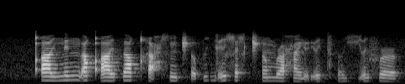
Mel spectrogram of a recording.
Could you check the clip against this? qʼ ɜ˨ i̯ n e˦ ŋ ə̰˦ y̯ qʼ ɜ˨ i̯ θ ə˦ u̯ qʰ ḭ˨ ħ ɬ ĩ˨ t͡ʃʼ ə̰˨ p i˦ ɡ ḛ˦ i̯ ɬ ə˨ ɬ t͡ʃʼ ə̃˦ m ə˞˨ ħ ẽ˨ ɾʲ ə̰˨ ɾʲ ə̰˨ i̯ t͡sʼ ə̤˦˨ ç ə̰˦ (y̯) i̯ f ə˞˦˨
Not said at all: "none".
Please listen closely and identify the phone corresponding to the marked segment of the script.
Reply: none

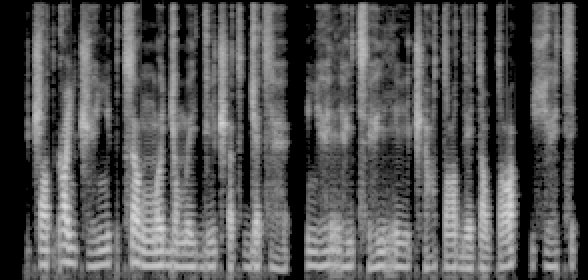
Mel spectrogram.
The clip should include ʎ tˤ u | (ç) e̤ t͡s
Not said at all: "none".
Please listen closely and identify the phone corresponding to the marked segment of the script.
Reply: ç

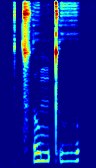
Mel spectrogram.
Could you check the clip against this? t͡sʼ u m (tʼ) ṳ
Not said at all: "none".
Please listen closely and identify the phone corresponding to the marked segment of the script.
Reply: tʼ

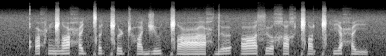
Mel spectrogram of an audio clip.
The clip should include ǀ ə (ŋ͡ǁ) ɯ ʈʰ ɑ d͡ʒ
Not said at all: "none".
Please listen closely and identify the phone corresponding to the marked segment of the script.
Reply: ǁ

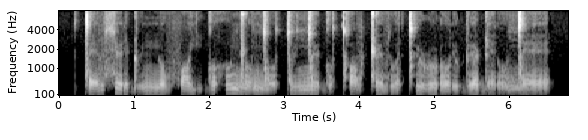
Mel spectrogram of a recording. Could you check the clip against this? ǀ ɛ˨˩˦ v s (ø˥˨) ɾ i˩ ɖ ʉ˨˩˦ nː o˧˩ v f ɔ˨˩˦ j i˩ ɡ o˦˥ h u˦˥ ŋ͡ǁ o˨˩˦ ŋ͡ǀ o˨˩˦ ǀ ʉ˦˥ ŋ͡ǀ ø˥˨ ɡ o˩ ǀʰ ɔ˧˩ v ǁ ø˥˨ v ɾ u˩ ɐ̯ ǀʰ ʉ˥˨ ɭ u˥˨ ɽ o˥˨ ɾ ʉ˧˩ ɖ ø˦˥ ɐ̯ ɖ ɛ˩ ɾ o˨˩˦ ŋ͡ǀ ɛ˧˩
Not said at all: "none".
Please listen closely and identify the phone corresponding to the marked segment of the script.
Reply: ø˥˨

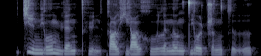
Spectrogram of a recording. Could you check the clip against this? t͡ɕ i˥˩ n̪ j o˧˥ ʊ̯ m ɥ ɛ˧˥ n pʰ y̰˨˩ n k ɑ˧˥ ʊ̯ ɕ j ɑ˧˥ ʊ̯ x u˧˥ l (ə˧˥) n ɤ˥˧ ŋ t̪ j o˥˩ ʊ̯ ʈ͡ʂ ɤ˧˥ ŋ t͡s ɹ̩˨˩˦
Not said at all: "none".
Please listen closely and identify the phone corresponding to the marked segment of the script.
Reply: ə˧˥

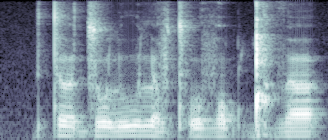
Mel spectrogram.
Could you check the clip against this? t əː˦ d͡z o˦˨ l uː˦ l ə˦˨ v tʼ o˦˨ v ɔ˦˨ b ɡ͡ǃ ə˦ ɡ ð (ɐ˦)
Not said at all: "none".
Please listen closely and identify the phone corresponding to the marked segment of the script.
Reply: ɐ˦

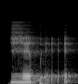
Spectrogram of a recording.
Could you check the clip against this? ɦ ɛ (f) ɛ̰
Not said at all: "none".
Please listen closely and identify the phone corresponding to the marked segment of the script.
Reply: ɓ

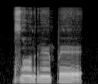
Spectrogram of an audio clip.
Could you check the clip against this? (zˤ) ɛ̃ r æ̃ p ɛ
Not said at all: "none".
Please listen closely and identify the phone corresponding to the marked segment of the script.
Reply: zˤ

